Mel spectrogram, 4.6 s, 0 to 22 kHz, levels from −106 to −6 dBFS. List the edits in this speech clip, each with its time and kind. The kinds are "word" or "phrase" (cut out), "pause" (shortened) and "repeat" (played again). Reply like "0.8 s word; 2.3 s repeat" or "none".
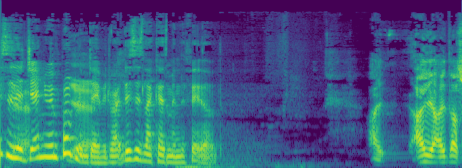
1.7 s phrase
